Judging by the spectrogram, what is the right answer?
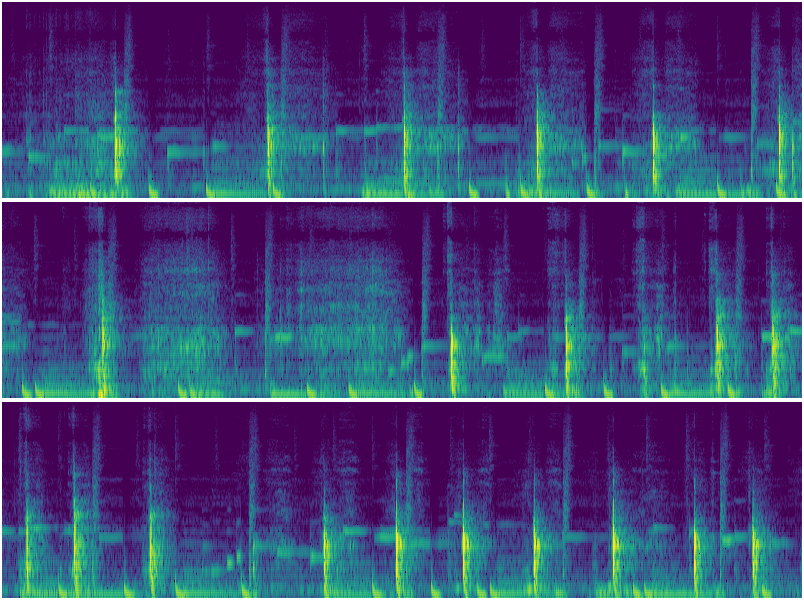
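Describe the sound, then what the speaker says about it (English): Knife chopping zucchini, red banana peppers and mushrooms on a board, a steady run of close, crisp cuts with brief pauses, alone without talk. "I start by chopping the vegetables."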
